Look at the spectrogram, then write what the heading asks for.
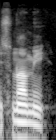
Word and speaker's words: tsunami: जैसे सुनामी word है वो टी से स्टार्ट होगा, लेकिन टी साइलेंट रहता है, तो हमें पता ही नहीं होता बहुत सारे बच्चों को कि सुनामी टी से भी स्टार्ट होता है। TSUNAMI, सुनामी, टी साइलेंट है वहाँ पे, ऐसे ही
